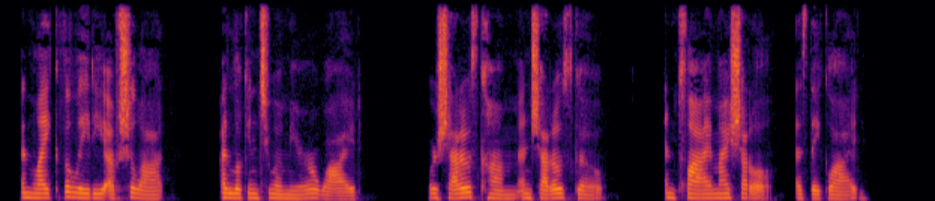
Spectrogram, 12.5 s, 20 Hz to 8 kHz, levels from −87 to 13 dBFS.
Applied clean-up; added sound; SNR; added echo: none; none; none; none.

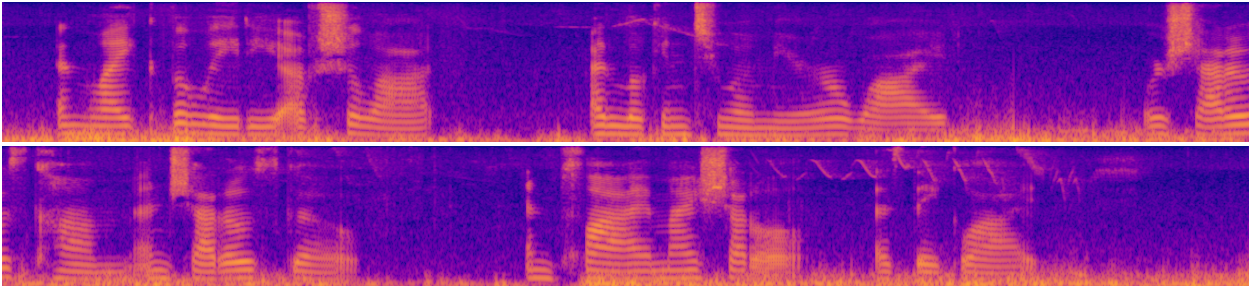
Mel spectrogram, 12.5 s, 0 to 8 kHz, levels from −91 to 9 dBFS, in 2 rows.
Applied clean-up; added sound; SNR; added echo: none; Wind / Bird; 0 dB; none.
